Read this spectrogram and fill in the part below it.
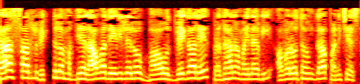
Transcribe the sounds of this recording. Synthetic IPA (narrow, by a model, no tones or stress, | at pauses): aːsaːɾluʋjek̚t̪ulɐmɐd̪ʱjɐlaːʋaːd̪eːɾiːlɐlo̞ːbʱaːʋud̪ʋɛːɡaːle̞ːpɾɐd̪ʱaːnɐmɐjnɐʋiʔɐʋɐɾɔːd̪ʱɐŋɡaːpɐnit͡ʃe̞ːst̪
